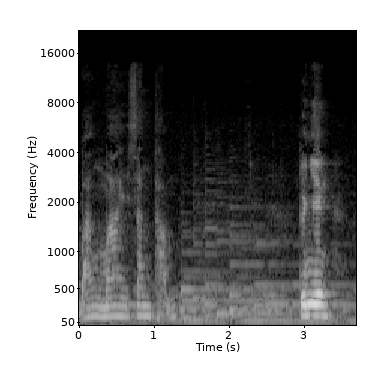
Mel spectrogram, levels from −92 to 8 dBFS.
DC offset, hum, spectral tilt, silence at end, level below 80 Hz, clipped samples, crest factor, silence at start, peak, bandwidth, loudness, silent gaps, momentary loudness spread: under 0.1%; none; -8.5 dB/octave; 0 s; -44 dBFS; under 0.1%; 18 dB; 0 s; -4 dBFS; 7 kHz; -19 LUFS; none; 22 LU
